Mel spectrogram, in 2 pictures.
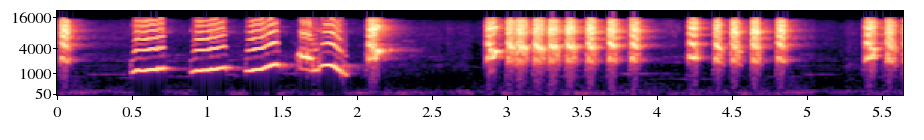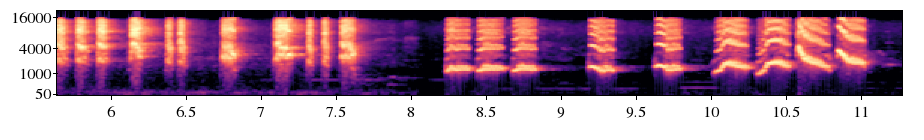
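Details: White-rumped shama song played to stir a silent shama into singing: rising whistled notes, harsh rattling bursts in the middle, then loud clear whistles and upsweeps, with a low hum underneath.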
